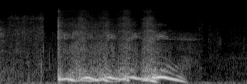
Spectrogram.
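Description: A man's wordless whoop of excitement, the voice wobbling up and down in pitch about four times a second, then falling away near the end.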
